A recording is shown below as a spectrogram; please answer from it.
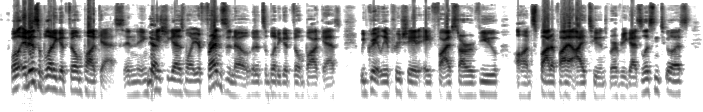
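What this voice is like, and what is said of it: Slick announcer-style podcast voice. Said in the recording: “your podcast voice making the advertising so much more slick”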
